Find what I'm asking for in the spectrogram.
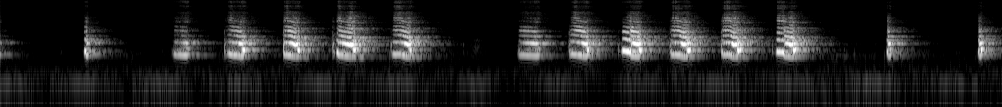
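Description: A turkey call sounds a run of raspy, rhythmic yelps in two bursts, close and loud, imitating a young gobbler's (jake's) coarse, deeper-toned yelp.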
